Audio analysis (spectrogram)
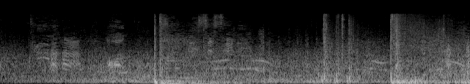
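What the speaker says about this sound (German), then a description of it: "Da findet eine Schießerei statt" Gunfire and explosive blasts from a Battlefield 1 battle, with a heavy boom near 1.5 s and another near 3.9 s over a dense, rumbling background of distant shooting and a tank nearby, someone talking over it.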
